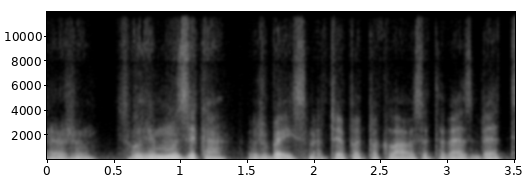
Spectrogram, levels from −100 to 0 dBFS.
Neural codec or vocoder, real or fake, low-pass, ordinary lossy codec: codec, 24 kHz, 0.5 kbps, DualCodec; fake; 10.8 kHz; Opus, 16 kbps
